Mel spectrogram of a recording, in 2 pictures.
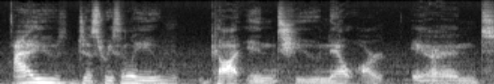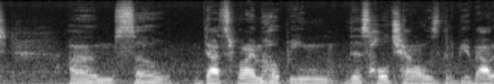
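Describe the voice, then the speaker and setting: Raspy, hoarse young man, slow-spoken. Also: lowish voice. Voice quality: raspy, scratchy. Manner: hesitant, many ums and restarts. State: hoarse from illness. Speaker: nail art vlogger. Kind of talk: casual how-to vlog.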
